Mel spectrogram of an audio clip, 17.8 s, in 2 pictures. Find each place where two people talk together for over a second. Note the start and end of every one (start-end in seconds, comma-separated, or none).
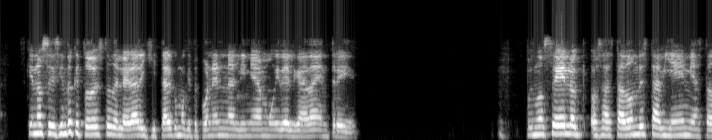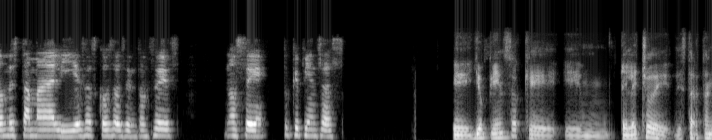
none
